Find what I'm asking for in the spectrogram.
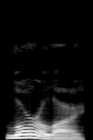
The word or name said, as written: loralei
